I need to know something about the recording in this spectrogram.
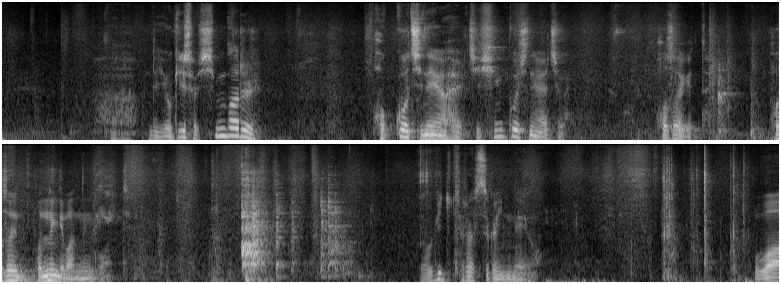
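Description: A young man talks casually close to a microphone.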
